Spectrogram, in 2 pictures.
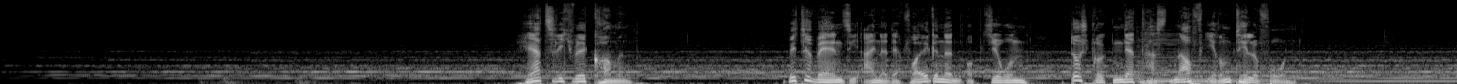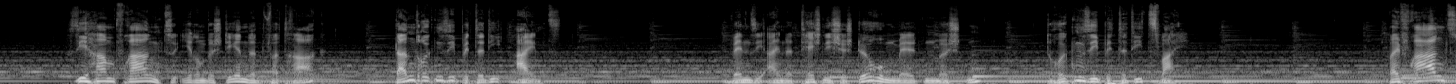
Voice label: IVR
